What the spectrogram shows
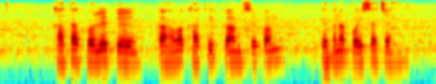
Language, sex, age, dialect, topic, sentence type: Bhojpuri, male, 18-24, Northern, banking, question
